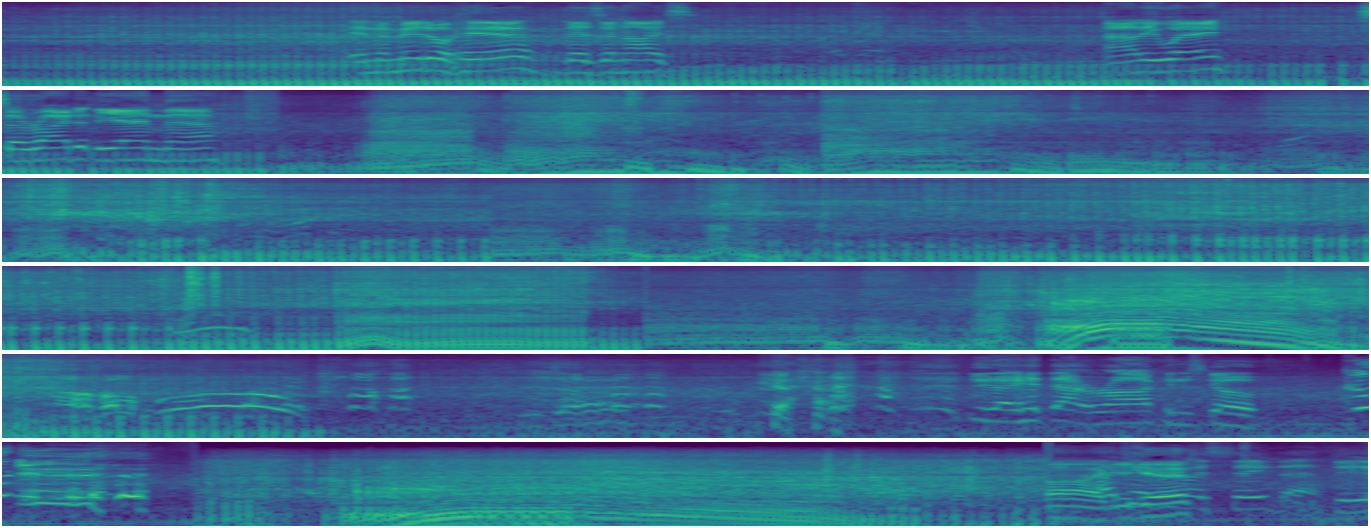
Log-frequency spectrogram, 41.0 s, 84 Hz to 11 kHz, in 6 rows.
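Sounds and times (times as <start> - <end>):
dirt bike engine revving: 0.0 - 28.7, 35.2 - 39.0.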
